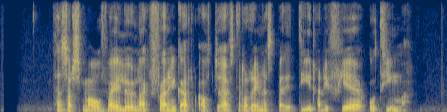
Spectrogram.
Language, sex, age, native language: Icelandic, male, 30-39, Icelandic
